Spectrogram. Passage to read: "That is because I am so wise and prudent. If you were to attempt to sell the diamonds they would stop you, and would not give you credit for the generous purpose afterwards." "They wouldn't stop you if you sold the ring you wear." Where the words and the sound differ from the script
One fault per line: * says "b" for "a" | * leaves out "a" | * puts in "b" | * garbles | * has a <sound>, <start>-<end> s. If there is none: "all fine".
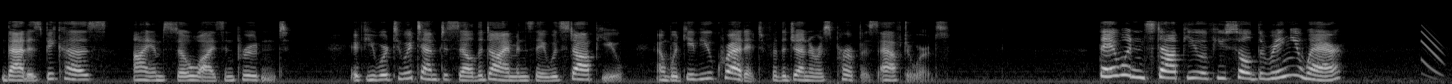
* leaves out "not"
* has a chirp, 14.2-14.5 s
